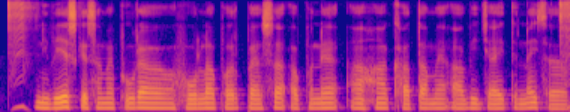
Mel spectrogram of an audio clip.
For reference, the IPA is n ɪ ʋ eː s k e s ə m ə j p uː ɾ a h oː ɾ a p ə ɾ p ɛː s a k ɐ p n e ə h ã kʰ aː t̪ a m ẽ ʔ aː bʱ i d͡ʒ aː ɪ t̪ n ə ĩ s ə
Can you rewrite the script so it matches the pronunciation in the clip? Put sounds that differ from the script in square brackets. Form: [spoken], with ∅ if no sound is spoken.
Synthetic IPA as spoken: n ɪ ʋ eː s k e s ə m ə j p uː ɾ a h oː [l] a p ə ɾ p ɛː s a [ʔ] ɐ p n e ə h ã kʰ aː t̪ a m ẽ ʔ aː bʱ i d͡ʒ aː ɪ t̪ n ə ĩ s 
